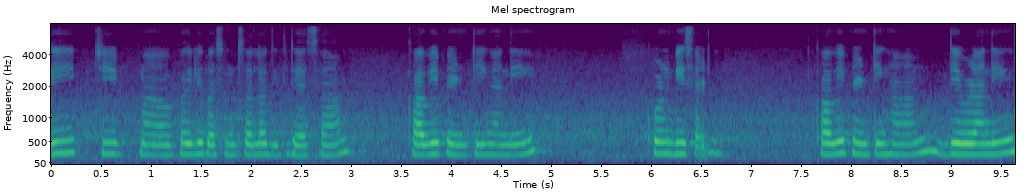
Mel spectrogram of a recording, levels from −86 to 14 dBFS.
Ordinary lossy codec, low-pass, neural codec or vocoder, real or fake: MP3, 64 kbps; 7.2 kHz; none; real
